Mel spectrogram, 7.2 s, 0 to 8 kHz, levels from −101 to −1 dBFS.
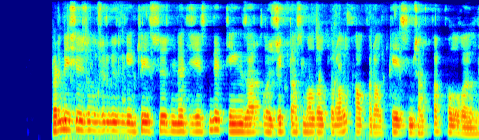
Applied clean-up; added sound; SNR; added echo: neural mask model DeepFilterNet 3.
